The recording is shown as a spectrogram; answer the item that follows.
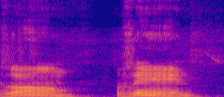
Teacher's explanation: जो फेफड़ों की जो हवा है वो पास हो जाती है कहाँ से? नाक के द्वारा। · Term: नेसल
